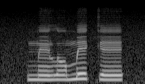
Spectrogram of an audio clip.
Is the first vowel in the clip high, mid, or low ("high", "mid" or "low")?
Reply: mid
